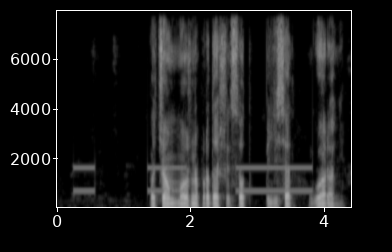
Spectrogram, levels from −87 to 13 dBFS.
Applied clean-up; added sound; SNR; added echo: none; Telephone; 18 dB; none.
